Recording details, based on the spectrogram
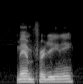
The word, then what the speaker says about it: Manfredini: How do you pronounce the guy that composed this? What's his name? Is it Manfredi? – Harry Manfredini. Yep.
